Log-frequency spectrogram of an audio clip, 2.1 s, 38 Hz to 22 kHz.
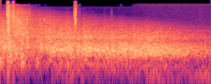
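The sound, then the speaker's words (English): An AR-15 rifle fires a couple of rounds at regular speed, sharp loud cracks followed by a long rolling reverberation that fades out over about two seconds. “This is that gun firing just a couple of rounds just on regular speed.”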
